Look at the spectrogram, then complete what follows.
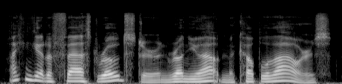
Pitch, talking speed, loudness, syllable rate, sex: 135 Hz, 265 wpm, -16 LUFS, 5.4 syllables/s, male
